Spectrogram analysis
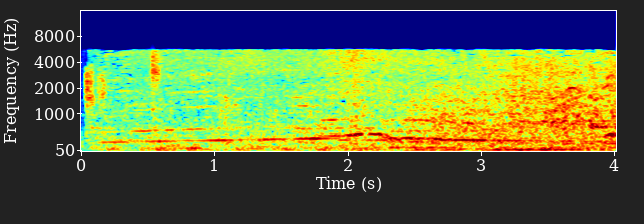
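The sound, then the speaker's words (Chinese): A car engine revs as a drunk driver speeds off, a steady roar with a whine that climbs in pitch. “我现在就飙个车给你们看看”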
